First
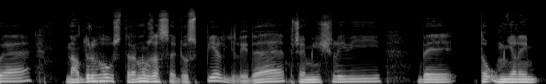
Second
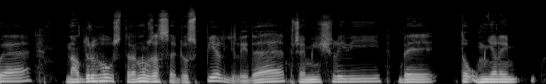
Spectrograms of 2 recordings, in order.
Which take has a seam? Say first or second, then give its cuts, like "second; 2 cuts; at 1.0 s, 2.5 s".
second; 1 cut; at 3.9 s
